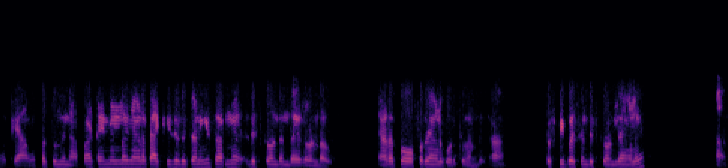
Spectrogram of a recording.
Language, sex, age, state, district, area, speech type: Malayalam, male, 18-30, Kerala, Thrissur, rural, conversation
